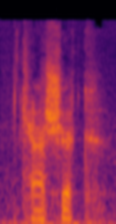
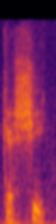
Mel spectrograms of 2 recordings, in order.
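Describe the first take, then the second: First: The word ends with an 'ick' sound. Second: The word ends with an 'eek' sound. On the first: "like ick, yuck" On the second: "like cash, money, and chic, like the Irish chic"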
